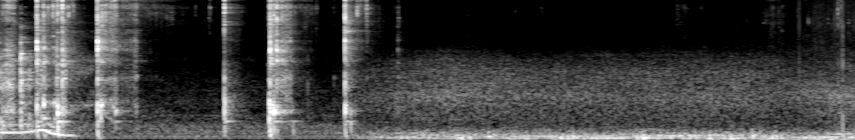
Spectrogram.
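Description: A dried shrimp dish being stirred with utensils, giving several sharp metallic clinks and scrapes against a dish at close range, followed by quieter background noise.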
